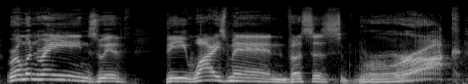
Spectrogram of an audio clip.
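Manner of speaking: drawn-out, slow match introduction; ring announcer. Pretend. Host introducing the main event to his co-host, mock announcer.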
